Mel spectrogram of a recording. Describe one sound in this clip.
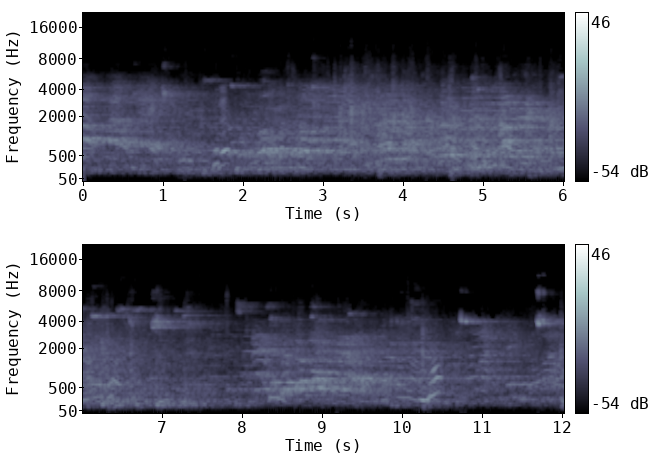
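Sneakers squeak on a hardwood court.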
